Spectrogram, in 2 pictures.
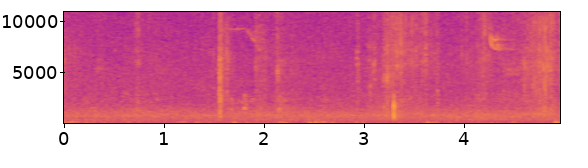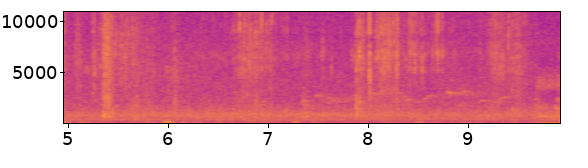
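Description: Footsteps crunch softly on dry leaves.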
